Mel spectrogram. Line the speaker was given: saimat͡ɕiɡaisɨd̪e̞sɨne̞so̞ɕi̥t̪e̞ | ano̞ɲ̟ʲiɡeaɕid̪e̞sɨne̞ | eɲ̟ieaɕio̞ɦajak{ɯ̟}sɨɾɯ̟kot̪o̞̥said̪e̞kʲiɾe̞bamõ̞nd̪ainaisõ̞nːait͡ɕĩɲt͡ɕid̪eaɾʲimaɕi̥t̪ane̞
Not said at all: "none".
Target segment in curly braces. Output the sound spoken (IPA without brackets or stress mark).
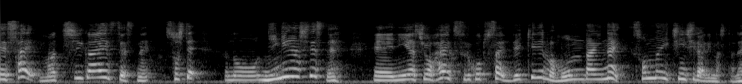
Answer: ɯ̟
